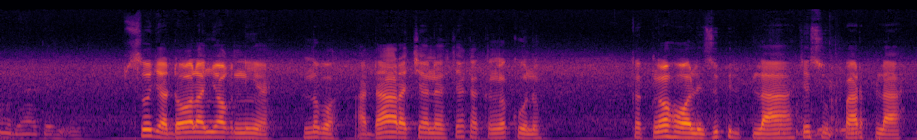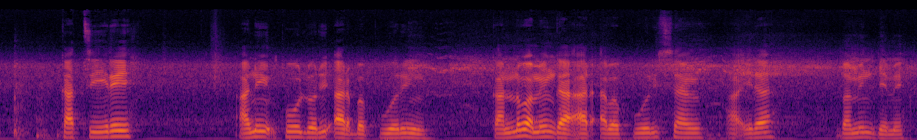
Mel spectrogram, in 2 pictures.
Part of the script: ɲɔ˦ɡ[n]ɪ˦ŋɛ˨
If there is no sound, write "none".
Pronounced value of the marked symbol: n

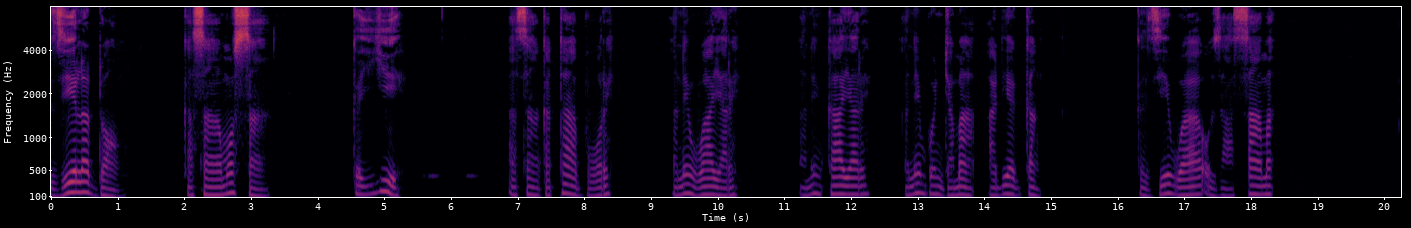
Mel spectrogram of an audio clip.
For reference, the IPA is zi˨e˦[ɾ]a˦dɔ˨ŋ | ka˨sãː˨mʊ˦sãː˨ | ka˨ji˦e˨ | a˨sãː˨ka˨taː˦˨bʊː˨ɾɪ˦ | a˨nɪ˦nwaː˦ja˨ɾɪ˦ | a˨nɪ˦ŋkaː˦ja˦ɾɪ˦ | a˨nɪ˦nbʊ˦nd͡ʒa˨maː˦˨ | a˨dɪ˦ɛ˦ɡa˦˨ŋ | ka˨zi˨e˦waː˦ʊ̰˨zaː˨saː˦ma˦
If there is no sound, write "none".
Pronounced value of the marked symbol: l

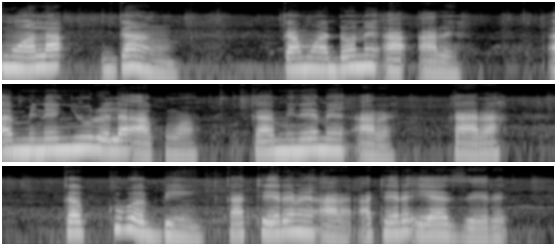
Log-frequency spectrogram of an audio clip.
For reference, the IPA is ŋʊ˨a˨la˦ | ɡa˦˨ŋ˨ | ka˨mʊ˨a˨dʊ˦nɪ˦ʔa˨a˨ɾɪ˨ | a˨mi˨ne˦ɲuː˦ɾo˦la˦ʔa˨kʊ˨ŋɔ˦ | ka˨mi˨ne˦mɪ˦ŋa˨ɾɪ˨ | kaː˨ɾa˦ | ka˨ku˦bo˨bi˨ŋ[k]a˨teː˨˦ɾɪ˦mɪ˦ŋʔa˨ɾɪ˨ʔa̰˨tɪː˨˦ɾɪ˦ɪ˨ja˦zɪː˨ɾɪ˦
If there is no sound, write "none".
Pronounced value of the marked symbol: k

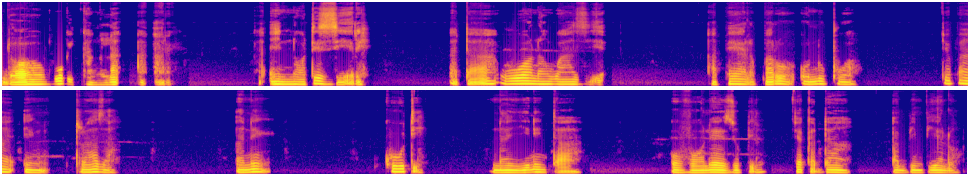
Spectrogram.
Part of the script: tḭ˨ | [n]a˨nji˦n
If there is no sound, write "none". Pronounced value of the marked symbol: n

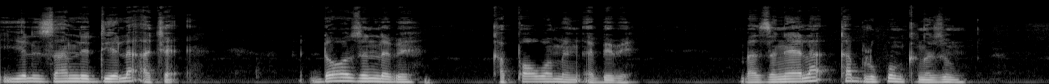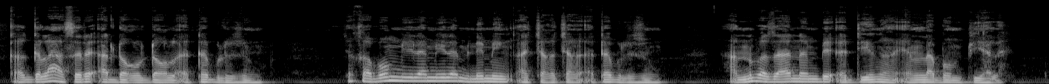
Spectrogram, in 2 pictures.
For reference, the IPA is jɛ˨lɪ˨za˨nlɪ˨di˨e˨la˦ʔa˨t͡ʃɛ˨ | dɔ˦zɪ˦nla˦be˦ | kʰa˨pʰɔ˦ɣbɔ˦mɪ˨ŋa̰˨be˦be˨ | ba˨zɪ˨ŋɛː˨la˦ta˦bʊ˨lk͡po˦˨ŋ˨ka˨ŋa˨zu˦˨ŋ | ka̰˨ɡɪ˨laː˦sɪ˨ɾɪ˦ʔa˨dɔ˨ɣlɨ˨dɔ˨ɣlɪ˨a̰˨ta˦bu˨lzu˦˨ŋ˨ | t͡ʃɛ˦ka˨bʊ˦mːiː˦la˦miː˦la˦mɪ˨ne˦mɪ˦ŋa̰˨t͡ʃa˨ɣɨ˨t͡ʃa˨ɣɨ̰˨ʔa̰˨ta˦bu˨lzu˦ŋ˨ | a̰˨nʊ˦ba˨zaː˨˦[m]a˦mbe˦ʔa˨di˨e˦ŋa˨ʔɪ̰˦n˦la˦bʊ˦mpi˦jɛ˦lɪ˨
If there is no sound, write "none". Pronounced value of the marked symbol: n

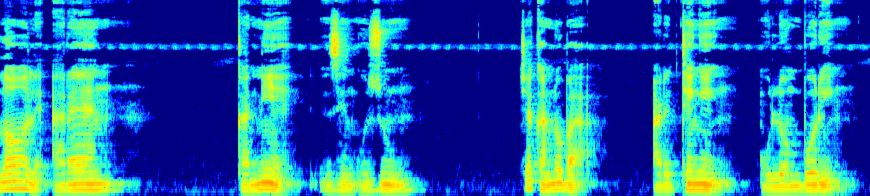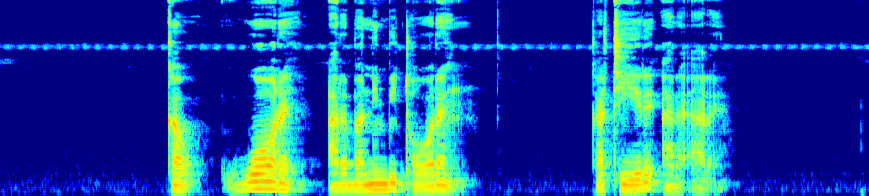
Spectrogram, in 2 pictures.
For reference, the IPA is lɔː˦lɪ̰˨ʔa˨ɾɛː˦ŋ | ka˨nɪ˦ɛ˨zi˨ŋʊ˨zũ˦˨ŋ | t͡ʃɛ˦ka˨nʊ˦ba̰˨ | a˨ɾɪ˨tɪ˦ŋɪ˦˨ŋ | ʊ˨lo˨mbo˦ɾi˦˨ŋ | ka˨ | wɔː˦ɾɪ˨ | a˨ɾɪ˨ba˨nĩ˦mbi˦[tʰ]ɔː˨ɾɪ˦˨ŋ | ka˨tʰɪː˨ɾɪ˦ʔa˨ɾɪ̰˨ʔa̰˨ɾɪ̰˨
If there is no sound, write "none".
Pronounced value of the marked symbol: tʰ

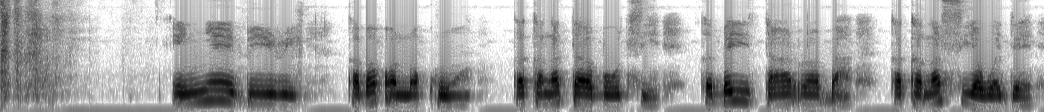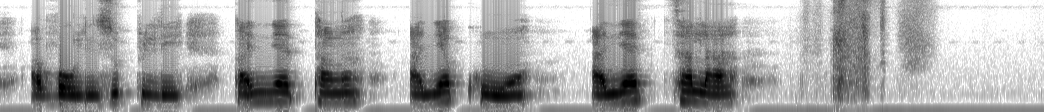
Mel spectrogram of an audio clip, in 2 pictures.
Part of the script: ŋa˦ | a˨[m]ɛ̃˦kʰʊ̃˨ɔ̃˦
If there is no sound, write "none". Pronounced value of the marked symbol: ɲ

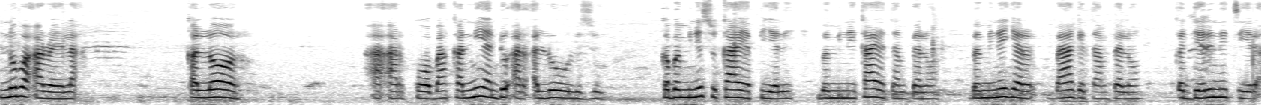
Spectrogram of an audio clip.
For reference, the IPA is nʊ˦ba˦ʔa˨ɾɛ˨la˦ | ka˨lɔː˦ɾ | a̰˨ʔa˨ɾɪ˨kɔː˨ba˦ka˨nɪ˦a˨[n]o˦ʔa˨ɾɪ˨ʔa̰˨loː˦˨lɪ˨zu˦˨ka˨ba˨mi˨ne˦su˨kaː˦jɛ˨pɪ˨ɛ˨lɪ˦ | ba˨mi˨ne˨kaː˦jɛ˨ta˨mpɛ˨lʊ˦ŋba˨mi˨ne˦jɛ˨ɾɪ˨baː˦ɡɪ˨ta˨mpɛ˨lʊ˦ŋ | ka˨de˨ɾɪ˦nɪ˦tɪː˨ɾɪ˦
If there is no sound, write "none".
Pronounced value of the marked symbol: d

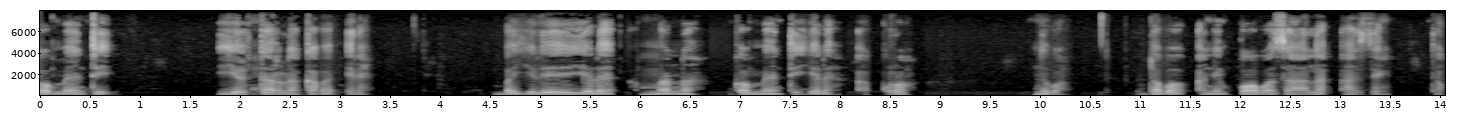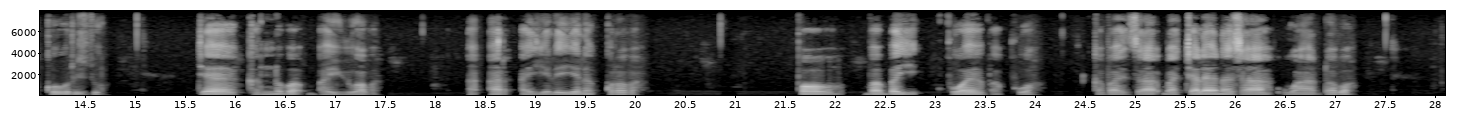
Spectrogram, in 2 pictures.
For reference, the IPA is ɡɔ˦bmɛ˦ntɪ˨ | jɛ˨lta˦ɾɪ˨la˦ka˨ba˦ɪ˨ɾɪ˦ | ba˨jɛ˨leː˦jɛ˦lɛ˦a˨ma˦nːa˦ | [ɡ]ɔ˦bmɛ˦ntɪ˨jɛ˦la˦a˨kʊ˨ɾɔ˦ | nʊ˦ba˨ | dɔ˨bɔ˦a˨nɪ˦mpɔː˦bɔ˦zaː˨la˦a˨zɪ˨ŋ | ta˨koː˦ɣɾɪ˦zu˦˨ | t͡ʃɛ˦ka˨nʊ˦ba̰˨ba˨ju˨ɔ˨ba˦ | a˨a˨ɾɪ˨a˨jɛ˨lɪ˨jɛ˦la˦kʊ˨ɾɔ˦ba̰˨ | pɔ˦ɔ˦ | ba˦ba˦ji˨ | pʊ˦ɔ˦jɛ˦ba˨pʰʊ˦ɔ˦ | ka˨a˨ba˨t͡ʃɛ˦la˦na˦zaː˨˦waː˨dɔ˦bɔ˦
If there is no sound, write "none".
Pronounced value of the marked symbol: ɡ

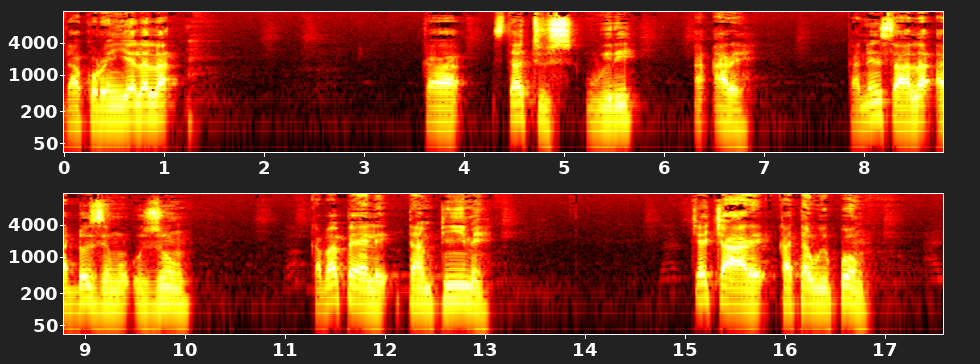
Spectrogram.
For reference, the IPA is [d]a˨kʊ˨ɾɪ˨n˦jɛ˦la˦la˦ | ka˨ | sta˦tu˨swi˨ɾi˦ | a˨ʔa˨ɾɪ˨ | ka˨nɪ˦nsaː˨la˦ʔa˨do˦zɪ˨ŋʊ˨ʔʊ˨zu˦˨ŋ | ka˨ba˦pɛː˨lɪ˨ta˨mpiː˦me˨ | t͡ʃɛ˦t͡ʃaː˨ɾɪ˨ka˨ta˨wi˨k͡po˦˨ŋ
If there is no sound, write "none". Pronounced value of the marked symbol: d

